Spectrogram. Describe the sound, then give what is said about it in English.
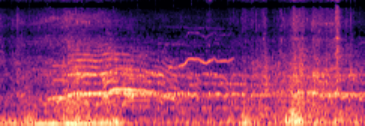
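Two tractors topple a lorry full of foreign goods during a farmers' protest in Narbonne, France: a loud continuous engine drone with whining tones that waver up and down, mixed with crowd shouting and cheering. “That's the sound of two tractors toppling a lorry full of foreign goods in Narbonne on Friday.”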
